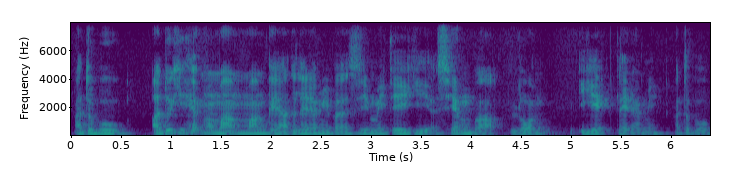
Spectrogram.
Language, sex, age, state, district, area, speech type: Manipuri, male, 18-30, Manipur, Imphal West, rural, spontaneous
